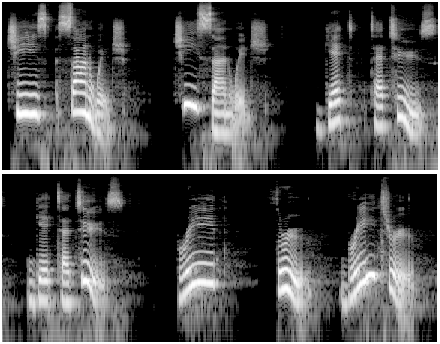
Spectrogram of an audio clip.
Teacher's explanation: we should remove one syllable and pronounce a single sound for both of the words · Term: linking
